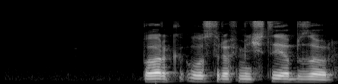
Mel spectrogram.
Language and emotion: Russian, neutral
